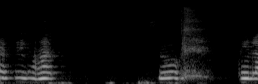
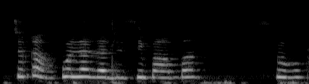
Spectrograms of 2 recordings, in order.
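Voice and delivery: fighting back tears, louder; crying; 5 semitones higher, 3 dB louder than usual. Real, not acted. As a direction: voice breaking, high and tearful. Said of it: "naiiyak talaga ako".

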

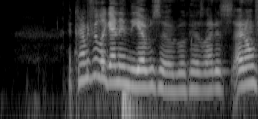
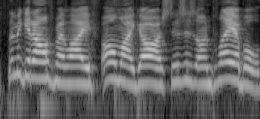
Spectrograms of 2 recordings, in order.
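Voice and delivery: exasperated outburst; 2 semitones higher, 8 dB louder than usual. Real, not acted. Lag ruins the game.

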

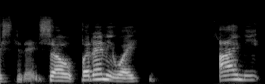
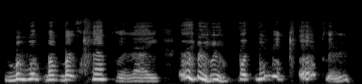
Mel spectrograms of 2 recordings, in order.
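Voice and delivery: high, flustered sidekick voice; stammering cartoon pirate mate; nervous first mate; 7 semitones higher than usual. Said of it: "his first mate".

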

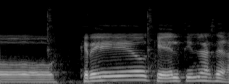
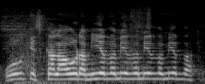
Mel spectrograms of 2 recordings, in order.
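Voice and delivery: yelling curses at the game; loud, high panicked swearing; frustrated shouting; 12 semitones higher, 9 dB louder than usual. Real, not acted. Minion scales, he panics.

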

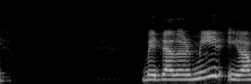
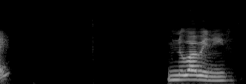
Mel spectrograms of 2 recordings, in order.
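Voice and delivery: ordinary delivery

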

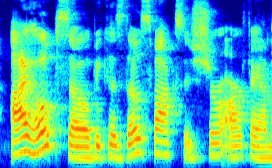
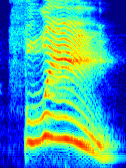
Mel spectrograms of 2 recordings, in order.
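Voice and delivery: high, loud barked warning; barked command; 13 semitones higher, 10 dB louder than usual. A narrator's reading. Fox barking to his frightened family to run, loud bark. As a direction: bark it out as an urgent alarm. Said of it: "barked Fred".

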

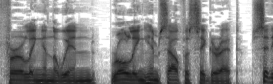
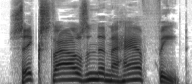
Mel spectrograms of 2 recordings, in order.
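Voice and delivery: a touch higher, easy cowboy answer; lightly voiced old guide; 12 semitones higher than usual. A narrator's reading. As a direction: answer offhand.

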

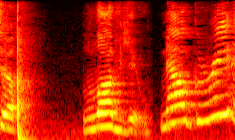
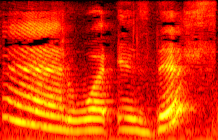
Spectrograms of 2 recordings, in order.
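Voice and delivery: slow suspicious officer; 5 semitones lower, much slower than usual. Acted. Officer finds powder.

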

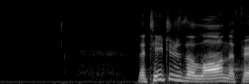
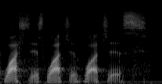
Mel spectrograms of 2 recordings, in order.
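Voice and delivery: hushed build-up; 8 semitones lower, 9 dB quieter than usual. Acted. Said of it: "sermon build-up".

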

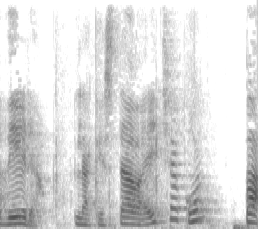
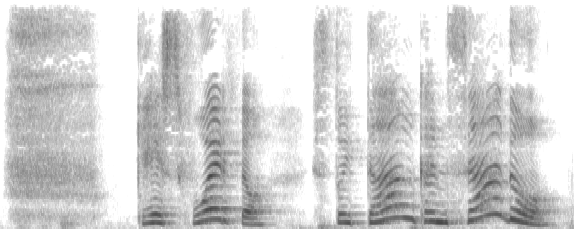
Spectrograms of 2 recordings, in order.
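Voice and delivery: tired sigh; 4 semitones higher, slower than usual. Acted. Pig worn out from building.

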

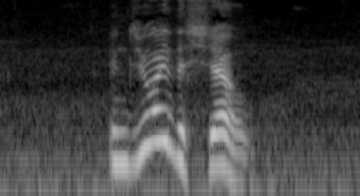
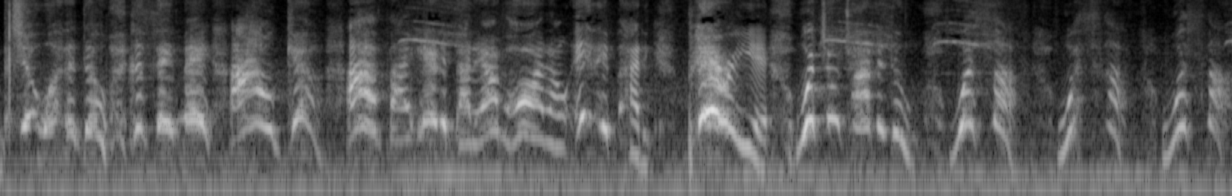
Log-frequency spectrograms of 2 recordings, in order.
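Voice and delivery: fight taunt; 10 semitones higher than usual. Acted. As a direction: square up and dare her. Character picks a fight.

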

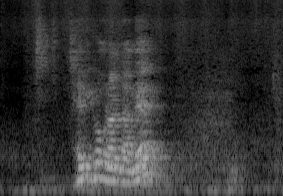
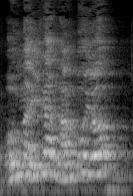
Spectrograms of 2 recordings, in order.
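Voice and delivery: mother snapping back louder, higher; sharp raised retort; irritated mother; 7 semitones higher, 6 dB louder than usual. Retold or imitated. 아들에게 짜증내는 엄마, 높고 큰 목소리. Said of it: "그럼 엄마는 뭐라 그래요?".

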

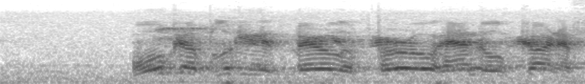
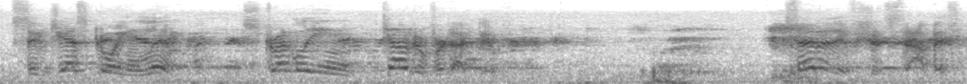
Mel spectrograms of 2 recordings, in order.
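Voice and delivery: much higher-pitched, mildly alarmed instructions; urgent advice; 8 semitones higher than usual. Acted. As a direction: advise urgently as the demonstration goes wrong. Demonstration animal attacks the puppet.

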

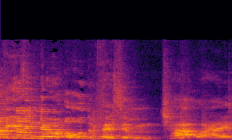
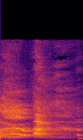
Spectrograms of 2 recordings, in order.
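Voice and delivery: high laughing imitated gasp; mock fan gasp. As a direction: gasp like a stunned fan, hammed-up. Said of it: "They're just like".

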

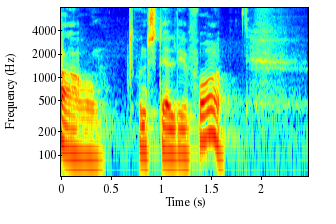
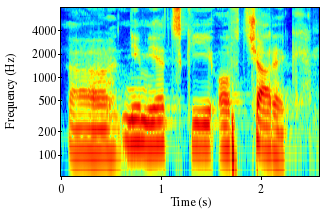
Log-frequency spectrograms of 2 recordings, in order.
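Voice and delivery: ordinary talk, nothing marked

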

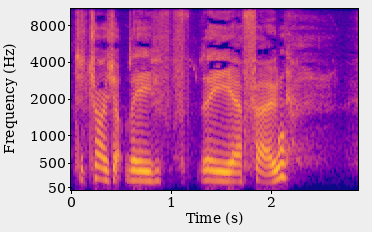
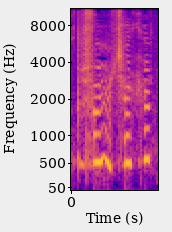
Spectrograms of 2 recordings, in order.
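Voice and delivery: pet talk; 14 semitones higher, faster than usual. Real, not acted. Talking to the cat, very high baby voice. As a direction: coo at the cat.

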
